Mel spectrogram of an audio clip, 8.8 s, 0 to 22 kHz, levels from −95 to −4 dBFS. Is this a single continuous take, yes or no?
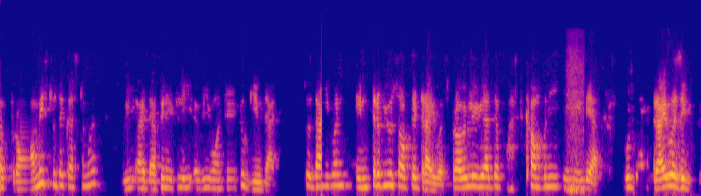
no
